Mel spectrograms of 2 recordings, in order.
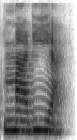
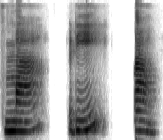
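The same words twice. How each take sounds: First: Said in the usual way. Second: "ma, ri, a" en tres sílabas, con pausa entre cada una; separado por sílabas. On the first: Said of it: "esta palabra está formada por tres sílabas". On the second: Shown as a demonstration. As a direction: say "ma, ri, a" one syllable at a time, each set apart. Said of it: "está formada por tres sílabas". ("ma, ri, a" sílaba por sílaba, con pausas)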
